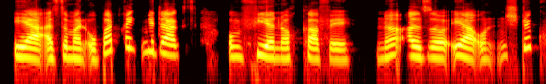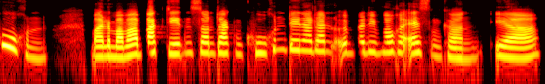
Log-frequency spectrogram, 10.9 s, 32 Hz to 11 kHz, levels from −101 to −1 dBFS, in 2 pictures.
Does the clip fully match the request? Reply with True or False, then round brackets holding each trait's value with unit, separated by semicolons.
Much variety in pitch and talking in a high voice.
True (6.2 semitones; 230 Hz)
